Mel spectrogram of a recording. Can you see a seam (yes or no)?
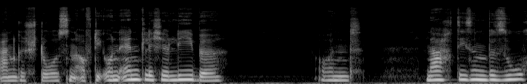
yes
